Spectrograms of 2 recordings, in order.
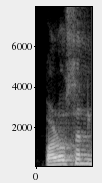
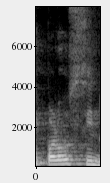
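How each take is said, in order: First: पड़ोसन with a mistaken "san" ending; wrong pronunciation. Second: पड़ोसिन with i in the last syllable, "sin"; correct pronunciation. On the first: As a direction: show "pa-ro-san" in पड़ोसन as the error. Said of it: "पड़ोसन कुछ नहीं होती". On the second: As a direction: teach the "sin" ending of पड़ोसिन. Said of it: "पड़ोसिन होती है". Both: Shown as a demonstration.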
